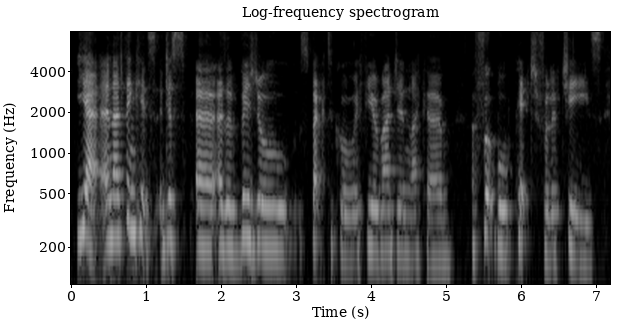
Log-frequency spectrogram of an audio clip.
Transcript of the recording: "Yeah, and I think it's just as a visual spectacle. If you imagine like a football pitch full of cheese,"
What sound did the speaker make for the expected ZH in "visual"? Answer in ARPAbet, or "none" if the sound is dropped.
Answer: ZH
